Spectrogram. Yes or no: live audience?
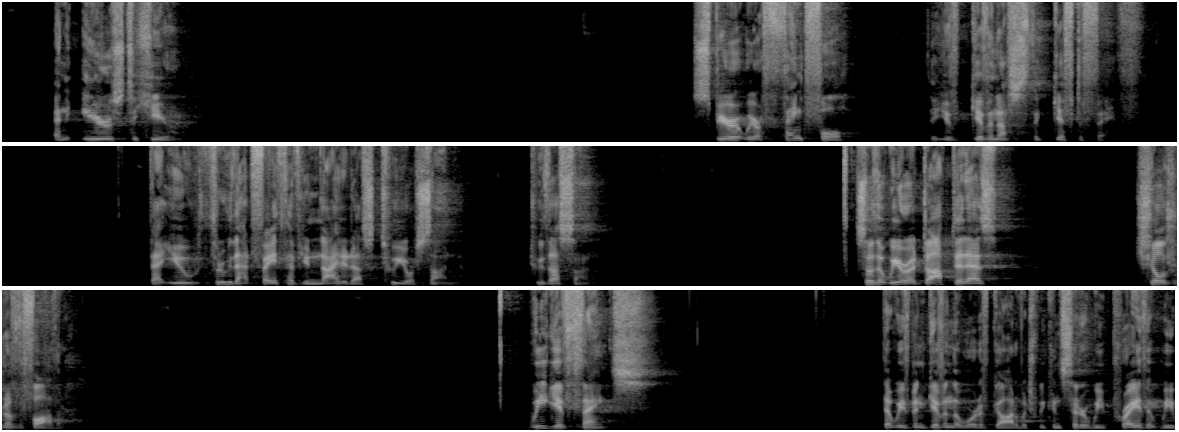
yes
